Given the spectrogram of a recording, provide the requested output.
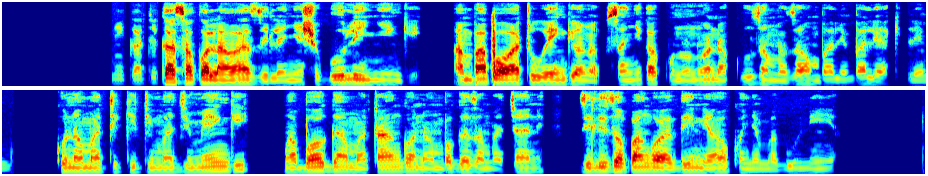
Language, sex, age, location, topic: Swahili, male, 25-35, Nairobi, finance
